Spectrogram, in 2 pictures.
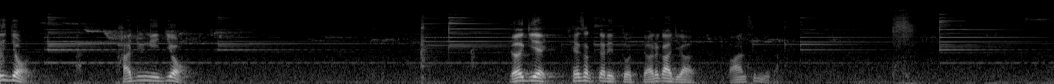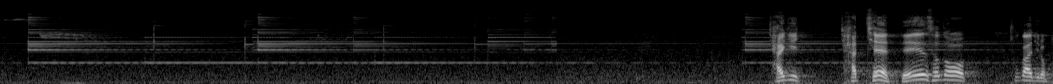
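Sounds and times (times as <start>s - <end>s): faint chimes ringing: 0.0s - 21.0s.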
